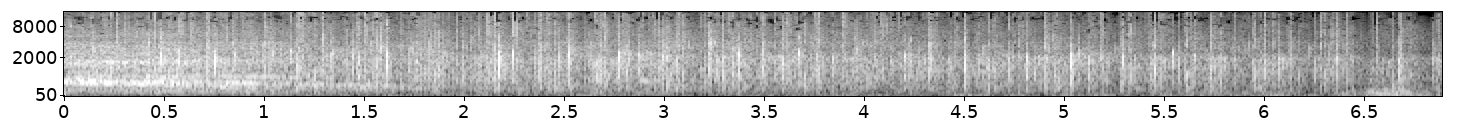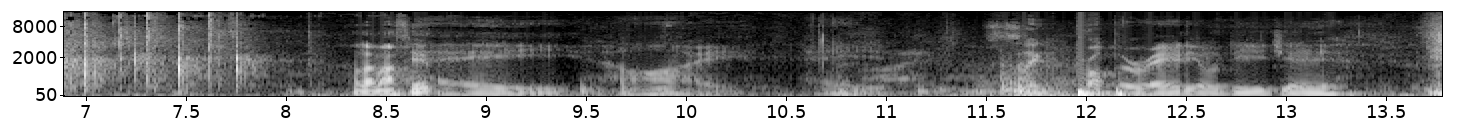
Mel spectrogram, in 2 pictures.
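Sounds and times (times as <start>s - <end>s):
audience cheering: 0.0s - 6.2s
audience applause: 0.0s - 7.9s
speech: 8.5s - 10.1s, 12.0s - 13.7s.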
